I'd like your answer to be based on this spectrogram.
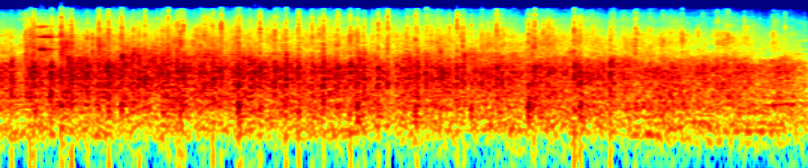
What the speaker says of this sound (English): So we're giving them a round of applause.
